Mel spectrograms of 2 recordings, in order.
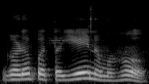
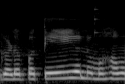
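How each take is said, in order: First: The first word ends with the sounds 'taye'. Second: The first word ends with the sounds 'teya'. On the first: The speaker calls it right. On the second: The speaker calls it wrong.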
